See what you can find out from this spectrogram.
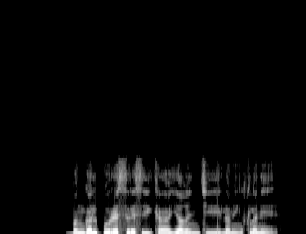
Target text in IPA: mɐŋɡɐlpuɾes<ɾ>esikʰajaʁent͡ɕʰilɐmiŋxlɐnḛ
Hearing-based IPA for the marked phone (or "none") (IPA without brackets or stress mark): ɾ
